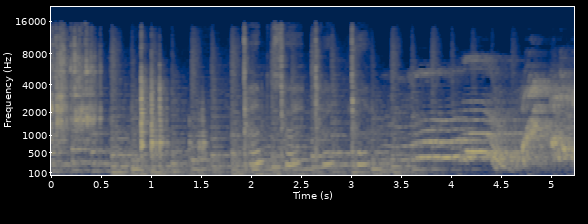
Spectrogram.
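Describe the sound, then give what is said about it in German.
Dice are shaken in a dice cup with a rapid run of sharp clicks and clatters for several seconds, then rolled; the rattling fades as a tonal, voice-like sound rises in the background. “Hier, Würfelbecher, würfel mal schnell.”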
